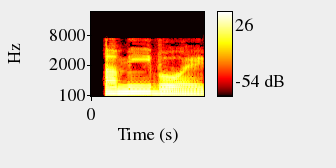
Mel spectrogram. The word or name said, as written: ameboidism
